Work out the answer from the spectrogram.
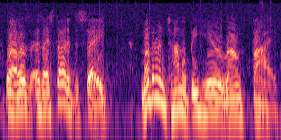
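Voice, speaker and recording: A man's voice: medium pitch, big pitch swings, a little mellow, natural voice. An actor playing an eager, earnest young American man who trips over his words, in a 1930s radio drama. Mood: casual, asking. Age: young adult. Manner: halting, stammering over words. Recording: muffled, noisy 1939 radio broadcast recording.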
